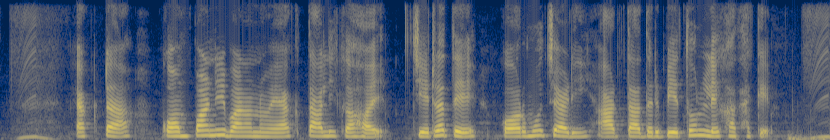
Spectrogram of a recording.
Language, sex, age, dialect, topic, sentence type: Bengali, female, 18-24, Northern/Varendri, banking, statement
